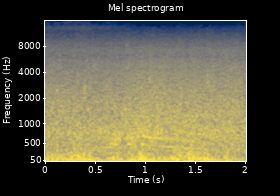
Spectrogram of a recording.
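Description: Wind buffeting the microphone with a gusty low rumble, over a steady rush of water from the hot-spring pools.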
